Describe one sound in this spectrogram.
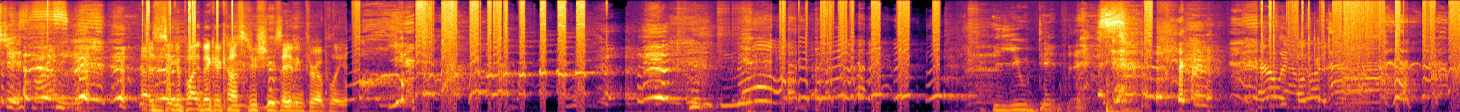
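A young woman laughs and talks nearby.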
